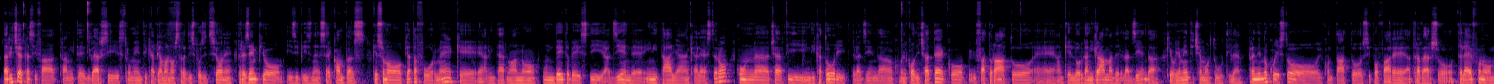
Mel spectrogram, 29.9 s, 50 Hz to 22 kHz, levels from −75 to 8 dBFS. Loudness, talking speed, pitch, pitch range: -21 LUFS, 125 wpm, 100 Hz, 95-105 Hz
